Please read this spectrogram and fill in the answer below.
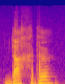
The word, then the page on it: dachte: /ˈdax.tə/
